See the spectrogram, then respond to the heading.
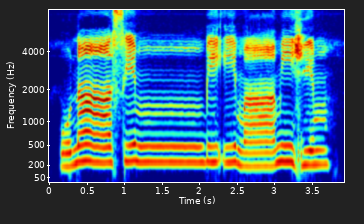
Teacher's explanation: ada tanwin bertemu huruf ba maka berubah menjadi huruf mim dan kita panjangkan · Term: iqlab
